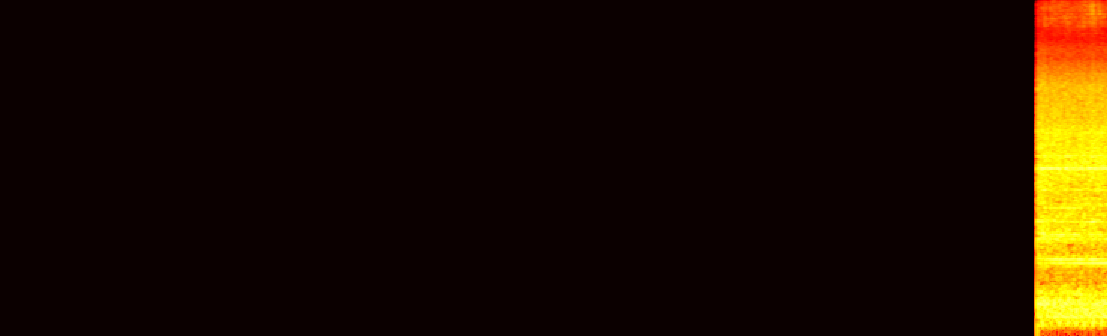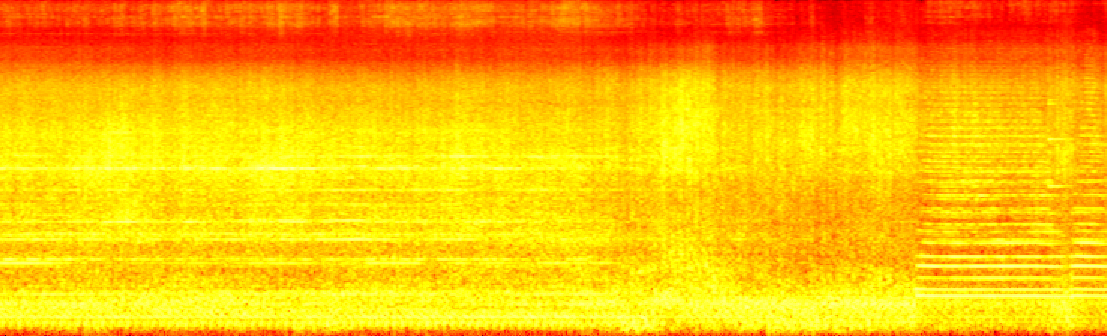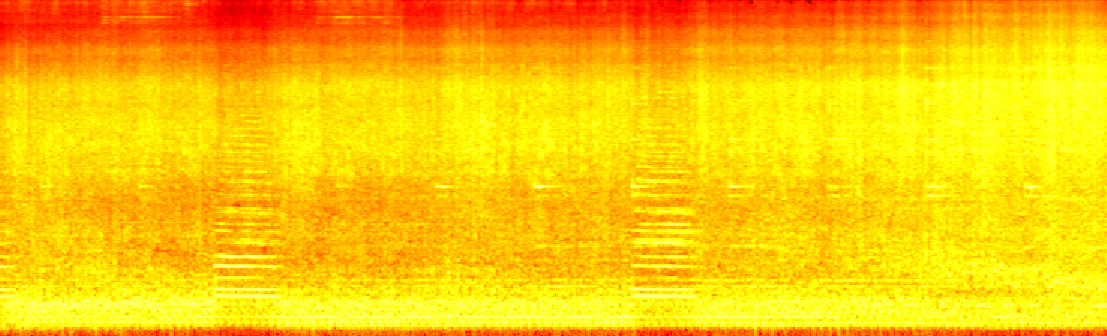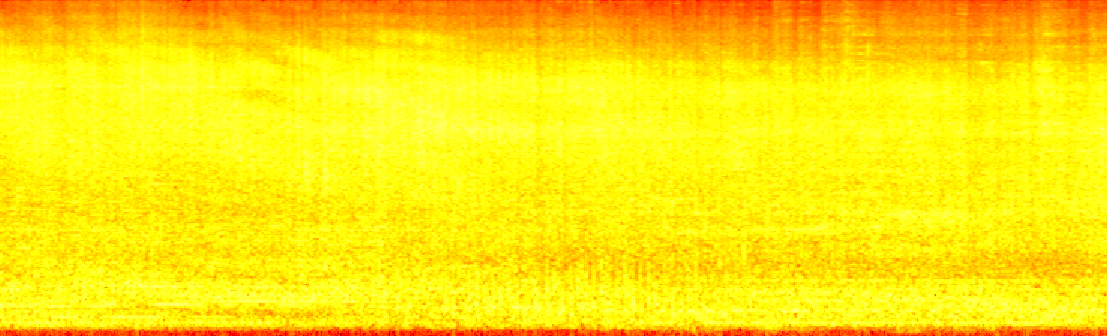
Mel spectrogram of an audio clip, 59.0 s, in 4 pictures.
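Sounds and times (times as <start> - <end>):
train air horn: 13.9 - 23.0, 27.0 - 29.9, 32.4 - 33.4, 38.0 - 39.0
diesel locomotive engine rumble: 13.9 - 59.0
rail noise: 13.9 - 59.0.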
